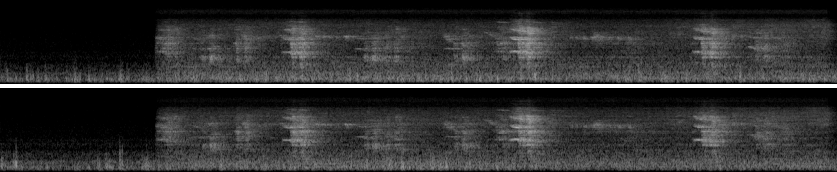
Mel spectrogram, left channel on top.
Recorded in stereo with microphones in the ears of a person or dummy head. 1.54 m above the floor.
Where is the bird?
40° left (ahead or behind), 3 m.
